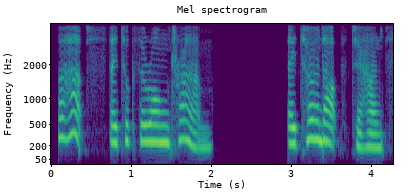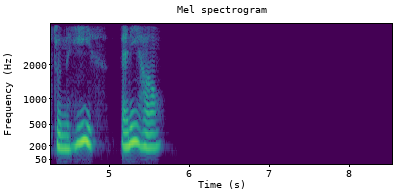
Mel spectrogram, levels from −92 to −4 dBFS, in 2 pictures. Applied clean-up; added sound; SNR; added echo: none; none; none; none.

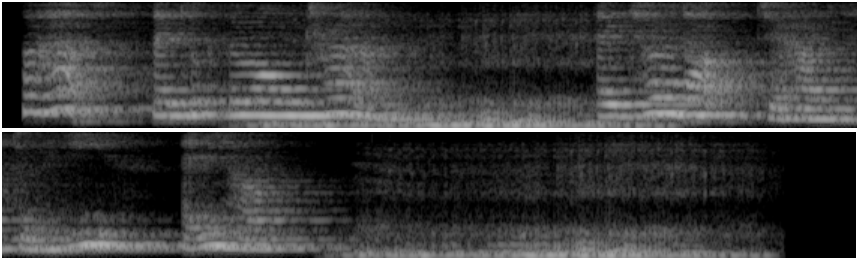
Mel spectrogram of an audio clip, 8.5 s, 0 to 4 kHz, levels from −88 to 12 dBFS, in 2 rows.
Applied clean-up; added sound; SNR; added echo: none; Animal; 4 dB; reverberation time 1.0 s.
